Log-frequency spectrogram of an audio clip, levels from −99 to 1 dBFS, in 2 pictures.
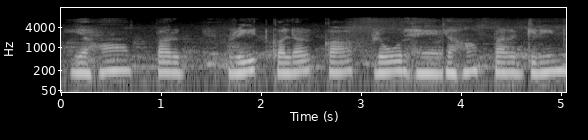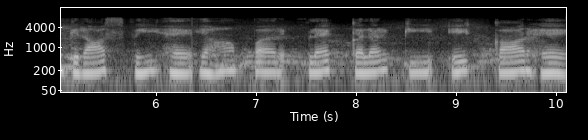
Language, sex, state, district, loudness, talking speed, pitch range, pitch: Hindi, female, Uttar Pradesh, Budaun, -31 LUFS, 125 wpm, 170-190 Hz, 175 Hz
